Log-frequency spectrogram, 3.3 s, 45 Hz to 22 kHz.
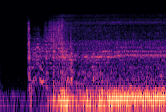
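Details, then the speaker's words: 1985 Pontiac Trans Am V8, 34,000 miles, parked since 1998 (about 28 years): catches sharply and settles into an even low rumble running only on poured-in fuel, then stalls; stuck float or carburetor fuel-supply fault suspected. "Well, it's not pulling fuel. I think I can. I think I can. Looks like we may have to take the carburetor apart, folks."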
